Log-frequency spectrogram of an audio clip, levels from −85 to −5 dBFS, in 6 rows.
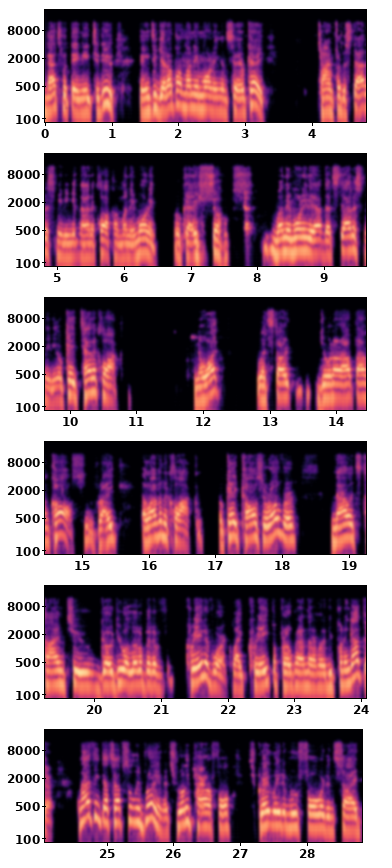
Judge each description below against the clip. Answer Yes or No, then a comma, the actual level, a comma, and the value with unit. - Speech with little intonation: No, average, 3.6 semitones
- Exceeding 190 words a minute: Yes, average, 200 wpm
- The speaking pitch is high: No, medium, 165 Hz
